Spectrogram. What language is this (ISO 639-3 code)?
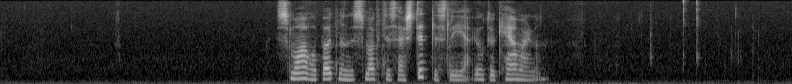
fao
